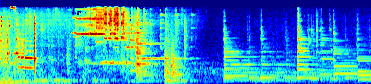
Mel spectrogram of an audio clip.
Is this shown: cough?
no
